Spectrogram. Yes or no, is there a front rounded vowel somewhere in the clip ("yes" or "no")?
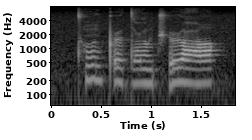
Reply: no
